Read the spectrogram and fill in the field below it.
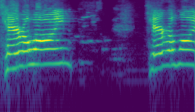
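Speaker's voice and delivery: put-on Brooklyn accent, calling out. Imitating the speaker's grandmother calling Caroline, grandmother's Brooklyn accent. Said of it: "she used to talk like this".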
